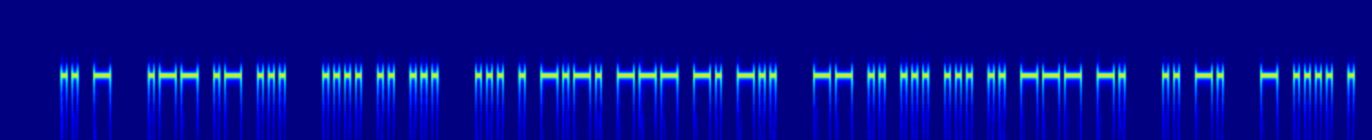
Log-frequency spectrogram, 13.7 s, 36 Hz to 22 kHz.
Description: Morse code, heard as a keyed tone, about 22 wpm, 700 Hz. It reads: IT WAS HIS SECOND MISSION IN THE
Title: Sentences from Top 1600 Words 22wpm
